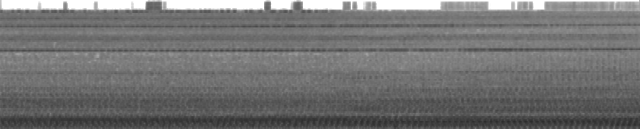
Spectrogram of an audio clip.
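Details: Candy washing machine, final spin, half load of synthetics: fast steady pounding roar at high drum speed with a constant ringing whine on top; spin is abnormally loud.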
